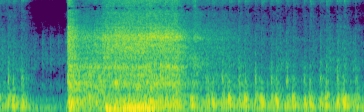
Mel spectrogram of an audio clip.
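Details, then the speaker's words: Manual-clutch vehicle after the gas pedal was pumped repeatedly; the electric fuel pump can be heard running. Steady starter cranking at about two to three turns a second, repeating without catching. The engine turns over but won't start, cause unconfirmed. "a little bit I don't hear the PO oh I do hear the electric fuel pump so maybe it's working its way"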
